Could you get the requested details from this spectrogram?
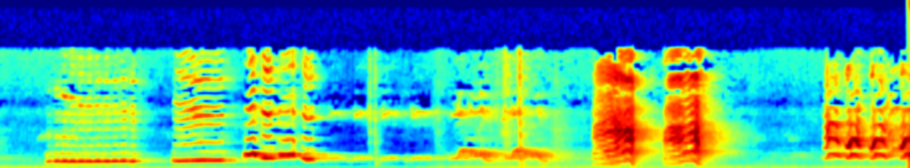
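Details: A Chinese hwamei sings long steady whistles stepping up and down in pitch, followed by harsh downslurred rasps and a quick series of high, rolling warbled notes.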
